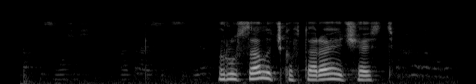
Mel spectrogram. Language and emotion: Russian, neutral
